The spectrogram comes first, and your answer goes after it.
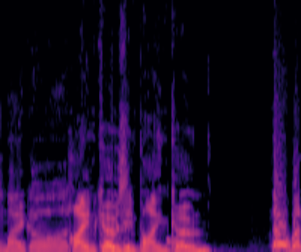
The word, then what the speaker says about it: Pineco: doesn't make sense yeah it's pineco obviously because obviously it's a pine cone so pine like the first syllable should be pine but pineapple sounds not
